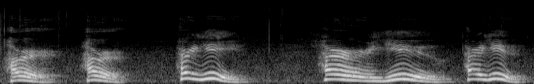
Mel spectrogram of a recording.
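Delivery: "her you" for how are you, run together and reduced; American short form. Shown as a demonstration. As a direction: say "her you" with "how are" squeezed into one quick syllable. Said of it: "how American pronounce in short form".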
